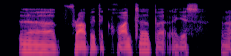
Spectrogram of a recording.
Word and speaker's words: Quanta: Um, what's it called? The Quanta. Yeah, there's no quant. You've been saying quantum just like how with the element six you've been saying.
